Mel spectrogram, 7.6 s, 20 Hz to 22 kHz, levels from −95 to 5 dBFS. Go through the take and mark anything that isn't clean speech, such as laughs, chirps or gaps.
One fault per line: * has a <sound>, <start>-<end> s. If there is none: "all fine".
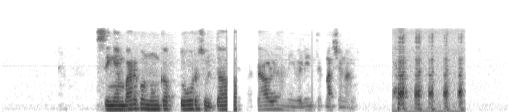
* has a laugh, 5.9-7.0 s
